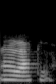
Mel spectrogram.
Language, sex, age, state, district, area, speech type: Bengali, female, 18-30, West Bengal, Birbhum, urban, conversation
